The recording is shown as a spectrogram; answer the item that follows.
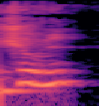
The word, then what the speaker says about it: joule: Las unidades de calor nosotros vamos a utilizar dos tipos de unidades, que son, una es el joule, que se escribe joule, se lee joule, y que se simboliza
